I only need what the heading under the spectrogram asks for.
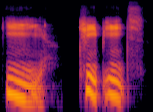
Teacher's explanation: old-fashioned RP is normally very monophthongal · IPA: /iː/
